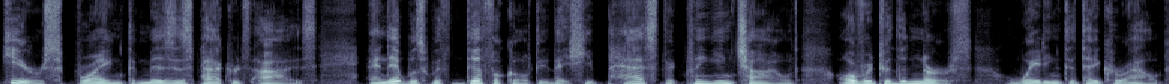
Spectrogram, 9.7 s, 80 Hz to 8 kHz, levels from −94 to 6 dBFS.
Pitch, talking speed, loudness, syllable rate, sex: 125 Hz, 160 wpm, -21 LUFS, 4.1 syllables/s, male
